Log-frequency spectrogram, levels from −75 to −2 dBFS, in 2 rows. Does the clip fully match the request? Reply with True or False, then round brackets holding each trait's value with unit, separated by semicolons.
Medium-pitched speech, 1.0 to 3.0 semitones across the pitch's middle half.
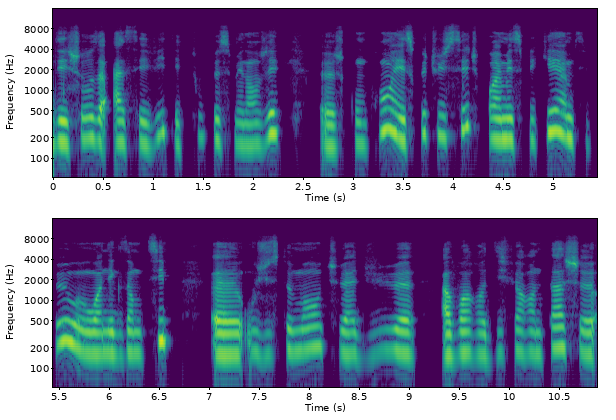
False (180 Hz; 3.5 semitones)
